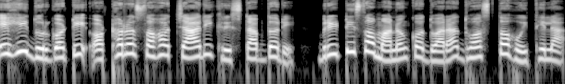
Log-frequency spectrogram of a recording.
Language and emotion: Odia, neutral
